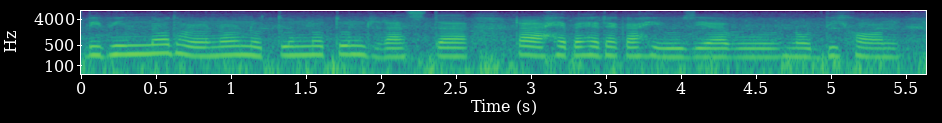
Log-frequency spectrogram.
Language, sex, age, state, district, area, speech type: Assamese, female, 18-30, Assam, Nalbari, rural, spontaneous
